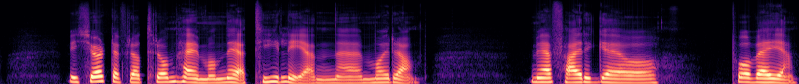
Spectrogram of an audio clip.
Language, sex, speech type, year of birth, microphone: Norwegian, female, spontaneous, 1952, Sennheiser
